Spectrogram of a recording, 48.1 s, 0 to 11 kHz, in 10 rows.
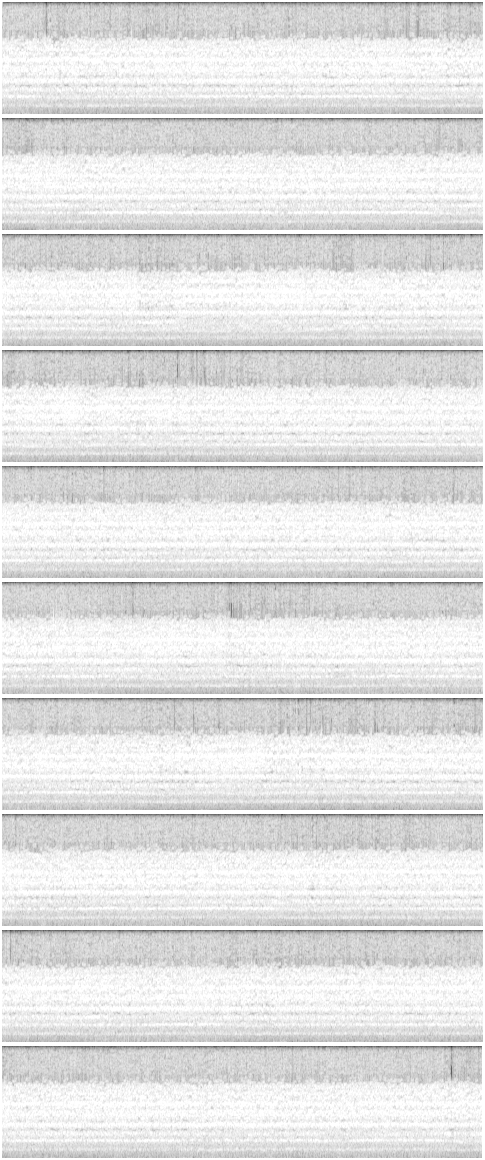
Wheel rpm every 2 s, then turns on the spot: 230, 230, 230, 230, 230, 220, 220, 230, 230, 230, 230, 230, 220, 220, 230, 220, 230, 220, 230, 220, 220, 230, 230, 230.
none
